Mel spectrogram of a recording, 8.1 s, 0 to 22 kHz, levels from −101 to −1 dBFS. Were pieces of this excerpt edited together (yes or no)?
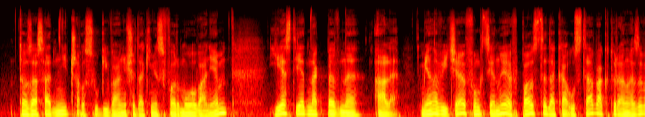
yes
